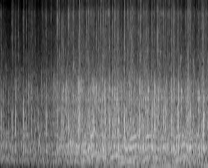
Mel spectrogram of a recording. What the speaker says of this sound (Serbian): Molim vas jedan aplauz za studente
